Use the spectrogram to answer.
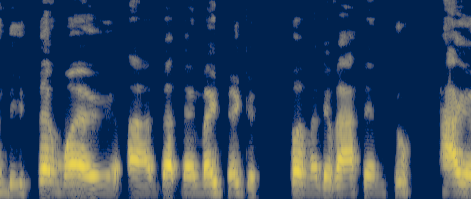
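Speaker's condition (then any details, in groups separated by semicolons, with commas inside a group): Cerebral palsy; speech therapy in childhood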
